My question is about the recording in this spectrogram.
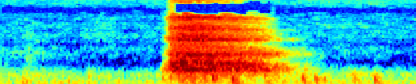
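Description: A man takes one audible breath, about a second in, lasting about half a second.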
